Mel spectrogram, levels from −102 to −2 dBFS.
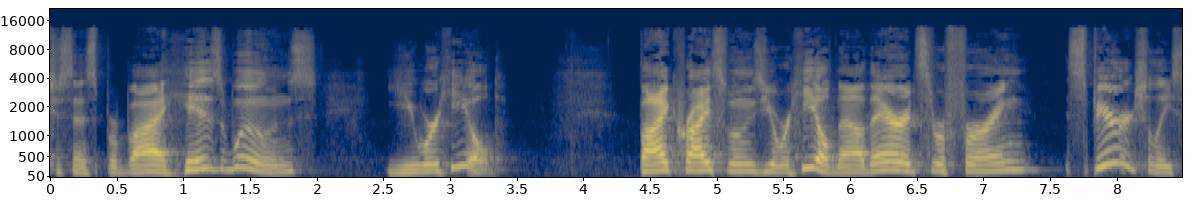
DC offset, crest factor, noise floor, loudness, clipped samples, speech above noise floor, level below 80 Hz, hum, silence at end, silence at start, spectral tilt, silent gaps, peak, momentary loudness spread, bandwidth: under 0.1%; 22 dB; -72 dBFS; -27 LUFS; under 0.1%; 45 dB; -76 dBFS; none; 0 s; 0 s; -5.5 dB/octave; none; -6 dBFS; 16 LU; 13.5 kHz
